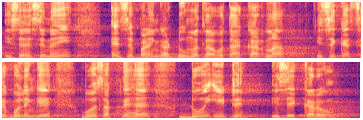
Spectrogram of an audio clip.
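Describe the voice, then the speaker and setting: Slow patient man teaching. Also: a little high. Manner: slow, patient, spells and repeats each word. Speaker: English teacher. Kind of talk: spoken-English lesson. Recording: long hall reverb.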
